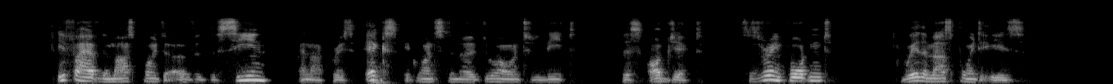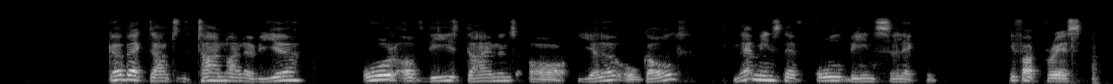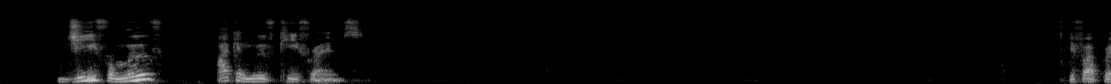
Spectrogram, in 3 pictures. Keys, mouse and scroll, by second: 3.5 x, 24.1 g, 32.2 right click.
